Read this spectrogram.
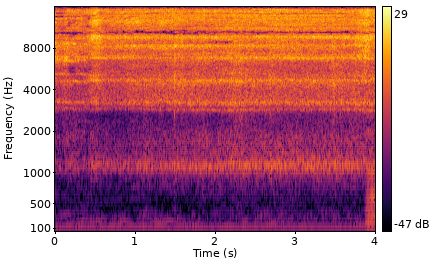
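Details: High-pitched dental drill whine with a low hum underneath, placing upper mini dental implants in a female long-time denture wearer who reportedly feels no discomfort.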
